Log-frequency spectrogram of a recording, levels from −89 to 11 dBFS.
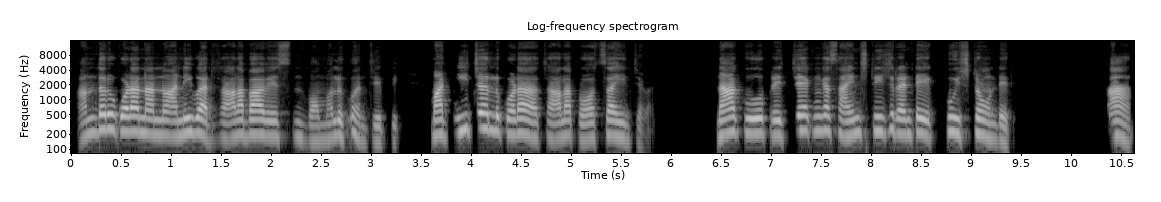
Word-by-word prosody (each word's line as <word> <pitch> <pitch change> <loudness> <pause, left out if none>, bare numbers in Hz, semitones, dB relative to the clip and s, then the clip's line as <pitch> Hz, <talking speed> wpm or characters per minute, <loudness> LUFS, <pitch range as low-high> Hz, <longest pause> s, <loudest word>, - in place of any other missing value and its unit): అందరూ 250 +6 +2
కూడా 230 0 +7
నన్ను 195 -1 +1
అనేవారు, 210 +2 +2
చాలా 180 +3 +2
బా 200 - +7
వేస్తుంది 180 0 -9
బొమ్మలు 165 +4 -5
అని 145 -5 -12
చెప్పి. 145 0 -11 0.4
మా 195 - +7
టీచర్లు 250 +1 0
కూడా 205 +1 +4 0.2
చాలా 170 +3 0
ప్రోత్సాహించేవారు. 170 0 -4 0.6
నాకూ 215 +1 +5 0.2
ప్రత్యేకంగా 230 +5 -1
సైన్స్ 195 +3 -2
టీచరంటే 220 -3 0
ఎక్కువు 225 +5 -4
ఇష్టముండేది. 180 - -4 1.0
ఆ! - - +6
195 Hz, 125 wpm, -21 LUFS, 175-225 Hz, 1.0 s, కూడా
